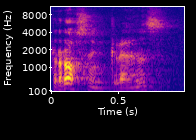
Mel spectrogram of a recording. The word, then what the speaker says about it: Rosenkranz: en primer lugar a rosencrans eh pronuncié bien el apellido Perfecto impecable rosen es abogado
